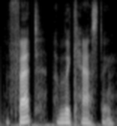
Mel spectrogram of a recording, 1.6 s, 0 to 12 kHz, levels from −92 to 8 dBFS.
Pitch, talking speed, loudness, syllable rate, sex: 105 Hz, 190 wpm, -23 LUFS, 5.6 syllables/s, male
